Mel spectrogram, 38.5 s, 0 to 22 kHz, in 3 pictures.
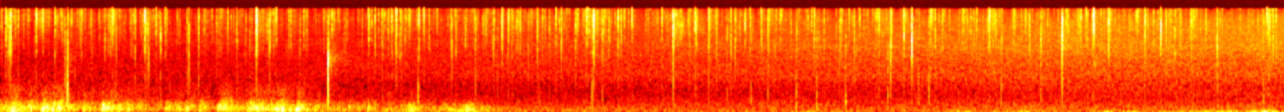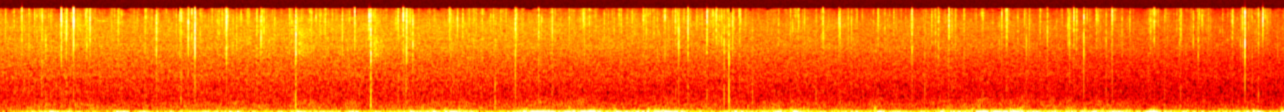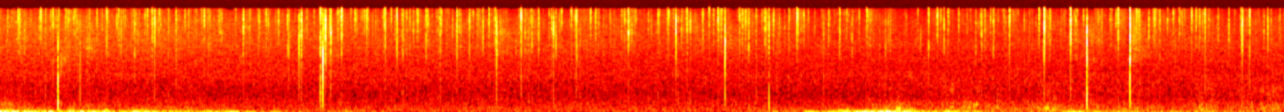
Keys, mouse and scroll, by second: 1.9 Delete, 2.6 click, 3.0 ctrl+scroll down 1, 3.3 scroll up 1, 4.0 click, 5.5 Delete, 6.6-7.7 scroll up 1, 7.7 click, 8.5 Delete, 8.7 scroll up 2, 8.9-9.3 alt+scroll down 1, 9.3 alt+scroll up 1, 10.3-10.9 ctrl+scroll down 1, 10.9 click, 11.4 Delete, 12.1 ctrl+z, 12.1 click, 14.0 scroll up 1, 14.8-16.4 alt+scroll up 1, 16.4-18.7 drag, 18.7 Delete, 19.0-23.8 drag, 23.8-24.1 scroll down 1, 24.5-27.2 drag, 27.3 alt+scroll down 1, 27.6 alt+scroll up 1, 28.3-31.5 drag, 31.6 alt+scroll down 1, 31.9 alt+scroll up 1, 32.4-35.0 drag, 35.1 alt+scroll down 1, 35.3 alt+l, 35.7 ctrl+z, 36.3-38.5 drag.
